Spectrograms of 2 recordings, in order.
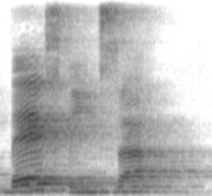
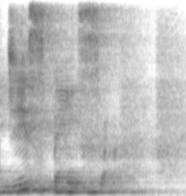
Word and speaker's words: despensa: Olha só, tem aqui, despensa e dispensa. Então, eu não falo dispensa e dispensa. Eu falo despensa e dispensa.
